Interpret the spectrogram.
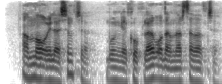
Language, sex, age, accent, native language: Uzbek, male, 18-24, Toshkent viloyati, Uzbek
